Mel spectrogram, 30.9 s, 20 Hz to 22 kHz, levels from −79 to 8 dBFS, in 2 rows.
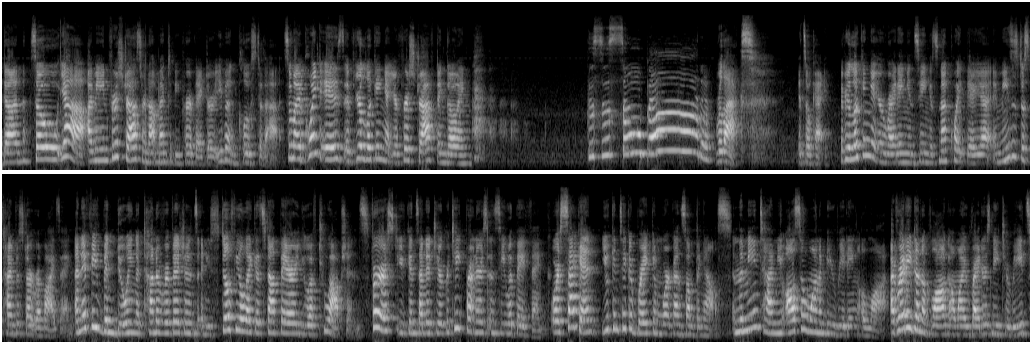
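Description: A sudden voltage step, likely from a plug, switch or static discharge, lands on the signal twice, producing a loud pop. Between 2.15 and 2.36 s a double pop rises about 5 dB over the sound; at 22.69 s a single sharper pop peaks about 10 dB above it, the sound continuing underneath.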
